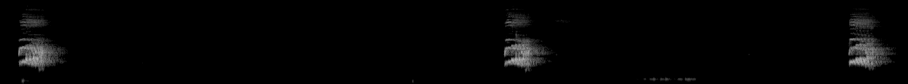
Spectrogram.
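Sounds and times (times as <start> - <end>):
Red-bellied Woodpecker: 0.2 - 0.7, 8.5 - 9.0.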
